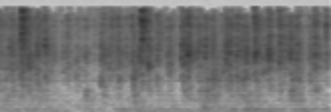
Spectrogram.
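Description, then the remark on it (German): Rapid, continuous clicking of keys on a computer keyboard as someone types a Google search, a dense stream of quick taps with no pauses, moderately loud, with no voices. “Zu schnell getippt, so schnell tippt niemand.”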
